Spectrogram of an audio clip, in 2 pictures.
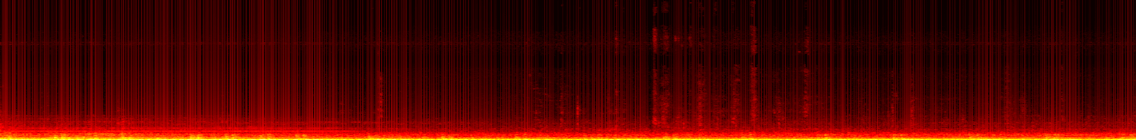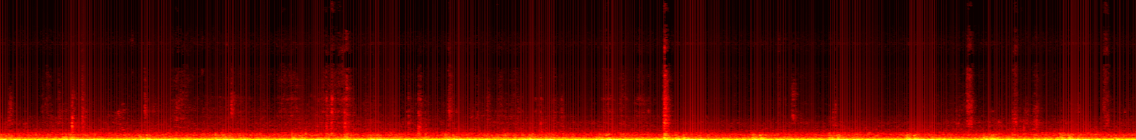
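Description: Sapsan high-speed train (Siemens Velaro RUS) running at speed, heard inside the passenger car as a steady low rumble. A faint high whine of several steady tones sounds for the first four seconds or so and then stops, with scattered light clicks over the rumble.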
